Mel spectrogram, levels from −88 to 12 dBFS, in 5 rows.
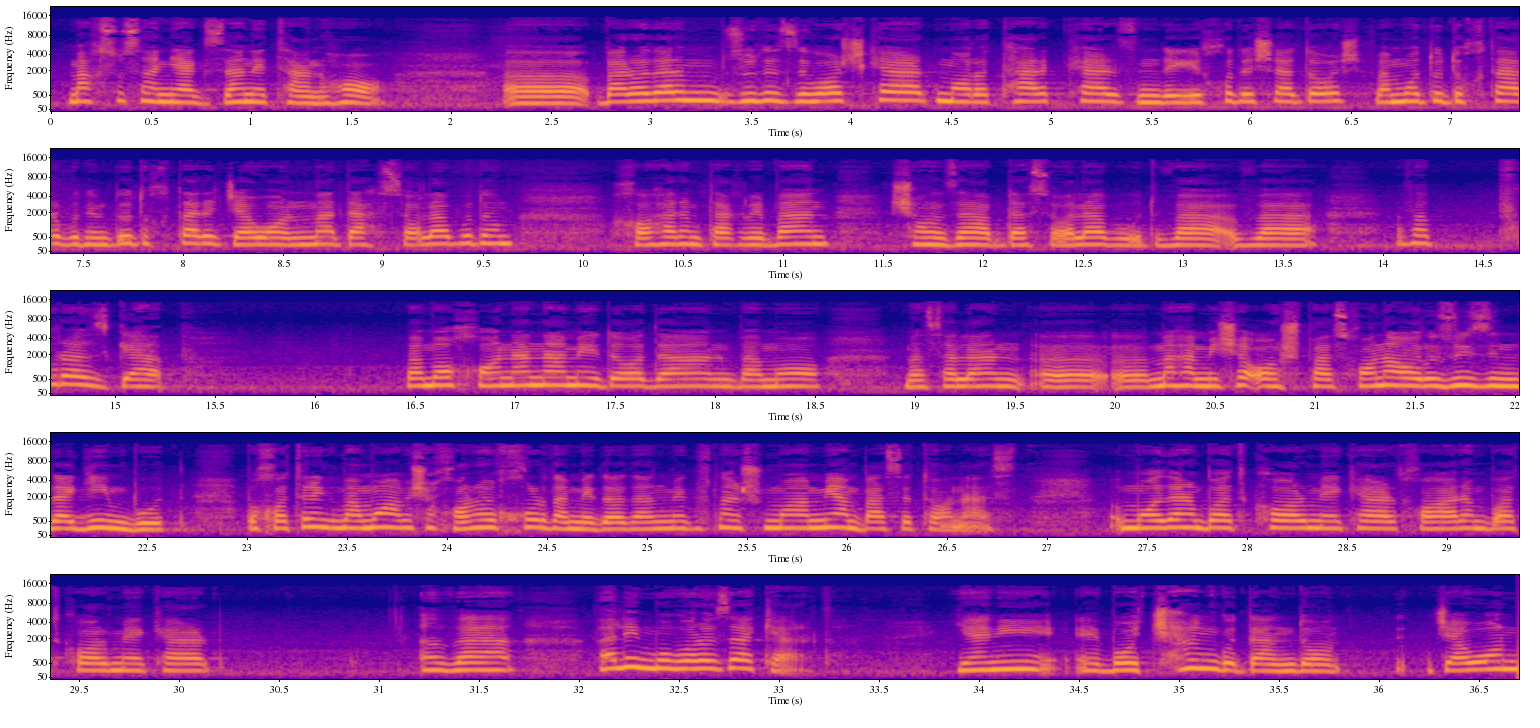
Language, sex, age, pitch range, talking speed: Persian, female, 30-49, 240-280 Hz, 145 wpm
